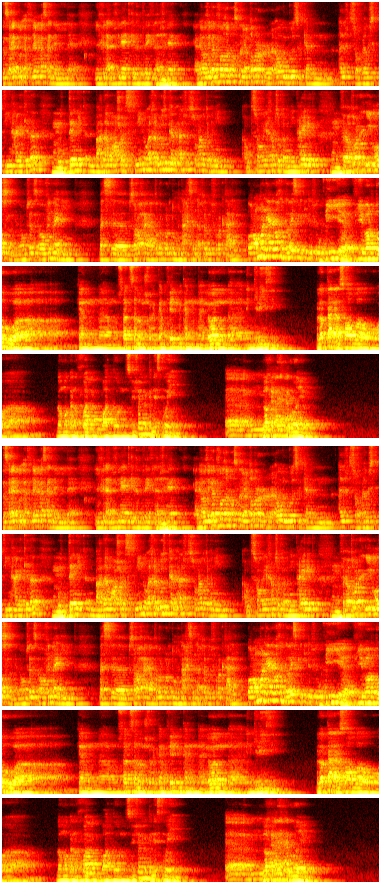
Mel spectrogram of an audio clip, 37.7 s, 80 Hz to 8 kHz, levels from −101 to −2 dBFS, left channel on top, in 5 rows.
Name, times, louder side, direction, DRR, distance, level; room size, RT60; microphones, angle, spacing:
voice 1, 0.0-21.6 31.7-32.0 34.6-35.9, equal, 35° right, -2 dB, 4.8 m, -28 dB
voice 2, 3.1-3.4 8.5-8.8 14.1-14.4 21.4-23.9 24.1-28.1 28.9-30.8 31.2-33.7 35.3-36.3, left 1 dB, 10° left, -7 dB, 3.9 m, -22 dB
15.0 x 14.5 x 4.6 m, 0.94 s
head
